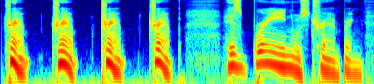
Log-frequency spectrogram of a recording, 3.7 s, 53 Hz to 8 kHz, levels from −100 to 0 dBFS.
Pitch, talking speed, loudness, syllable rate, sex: 140 Hz, 130 wpm, -20 LUFS, 3.3 syllables/s, male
